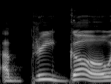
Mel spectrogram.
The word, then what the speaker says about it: abrigo: Abrigo, which I just found out has a hard G, is coat.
